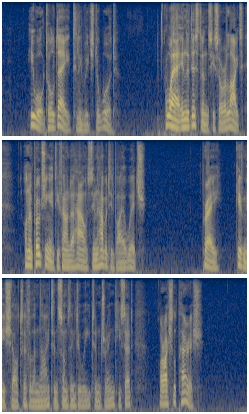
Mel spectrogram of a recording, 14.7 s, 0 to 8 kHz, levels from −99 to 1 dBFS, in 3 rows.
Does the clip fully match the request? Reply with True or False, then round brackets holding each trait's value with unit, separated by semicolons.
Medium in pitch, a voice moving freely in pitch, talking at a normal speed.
False (100 Hz; 5.7 semitones; 190 wpm)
